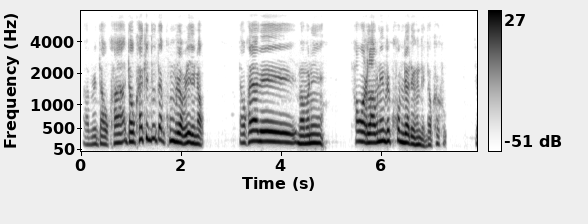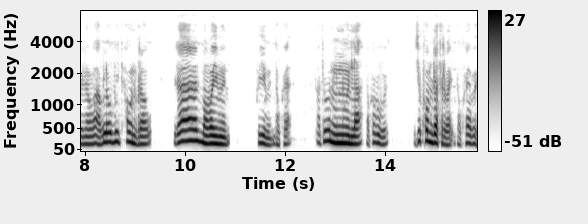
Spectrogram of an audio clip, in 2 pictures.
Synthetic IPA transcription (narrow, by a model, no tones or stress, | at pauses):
abidawkʰadawkʰakʰindutakʰumɾabajlizɯnaw | d̥awkʰajaβemamani | tʰawaɾlabnibʰɾakʰɔmdadɯŋhɯndɯŋdawkʰakʰɯ | z̥ɯknawaɡɯlawbɯjtʰawnpʰɾaw | biɾamaβajimɯn | pʰɯjimɯndawkʰaja | tatʰununnɯmɯnladawkʰakʰɯbɯ | isikʰɔmzatʰɯɾbajdawkʰajabɯ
